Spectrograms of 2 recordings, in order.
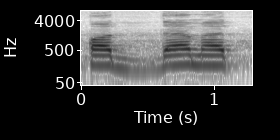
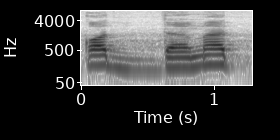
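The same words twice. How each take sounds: The two takes are said the same way.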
